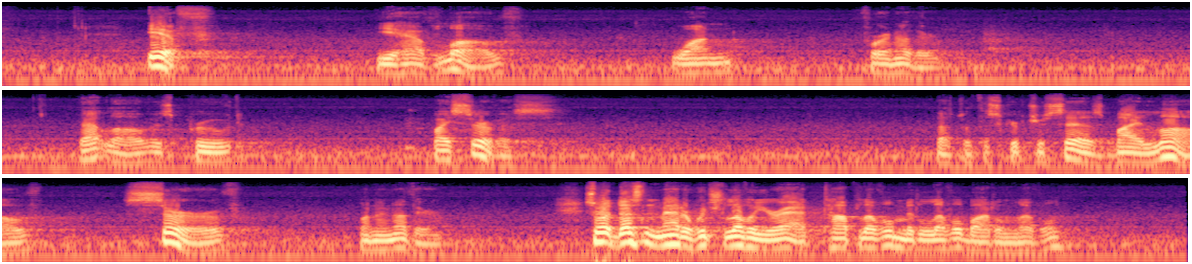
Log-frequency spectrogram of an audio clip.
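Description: An elderly man speaks into a microphone with emphasis, in short bursts between pauses.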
